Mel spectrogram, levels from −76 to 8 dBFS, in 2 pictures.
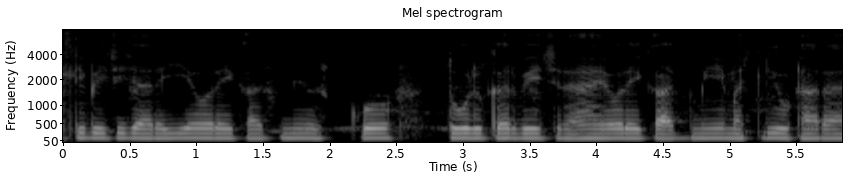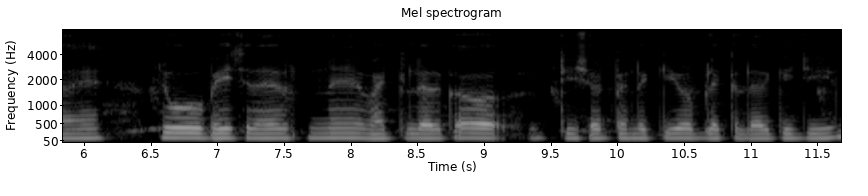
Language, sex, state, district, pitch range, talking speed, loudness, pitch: Hindi, male, West Bengal, Purulia, 120-125 Hz, 200 wpm, -35 LUFS, 125 Hz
